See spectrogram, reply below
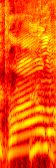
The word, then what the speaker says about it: Braun: Is it Braun? – It's Braun, so but it's spelled B-R-A-U-N.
